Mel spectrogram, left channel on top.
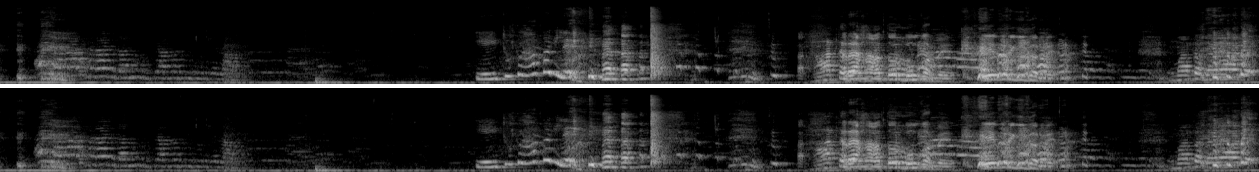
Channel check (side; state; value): both; normal; correlation 0.70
